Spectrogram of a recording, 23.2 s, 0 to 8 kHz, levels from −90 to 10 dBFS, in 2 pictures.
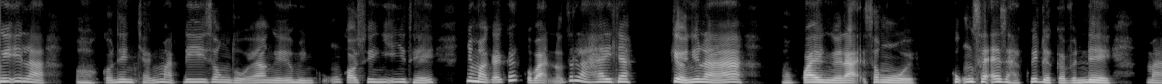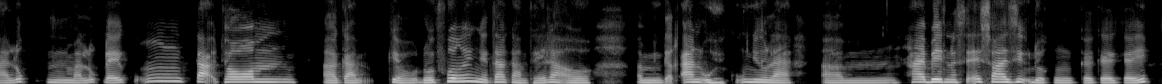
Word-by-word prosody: nghĩ 290 +1 +1
là, 220 -9 -1 0.3
ờ, 200 - -8 0.2
có 200 - -5
nên 230 +1 -1
tránh 205 +3 -6
mặt 220 -4 -4
đi, 235 0 -2
xong 225 -2 -4
rồi 180 -3 -5
á 205 +1 -1
người 200 -2 -2
yêu 200 +2 -1
mình 185 -2 -3
cũng 235 - -13
có 215 -1 -1
suy 235 +3 -4
nghĩ 230 0 -4
như 245 0 -3
thế. 205 +1 -2 0.3
Nhưng 335 -2 +6
mà 260 -4 +5
cái 220 +1 -1
cách 390 - -3
của - - -1
bạn - - +1
nó - - -7
rất 370 - -1
là 325 -6 +1
hay 255 +2 0
nha, 270 -1 +2 0.4
kiểu 260 -8 +6
như 240 +5 +3
là 225 -5 +4
á, 240 0 +4 0.4
à, 190 - -7
quay 220 0 +6
người 195 -2 +3
lại 195 -1 +3
xong 225 -2 0
rồi 180 -5 +2 0.4
cũng 255 +1 0
sẽ 265 0 +2
giải 215 -9 -3
quyết 270 +1 0
được 220 -5 +2
cái 190 -1 -1
vấn 190 +3 -1
đề 205 -5 +5 0.4
mà 185 -3 -4
lúc 255 +8 -3 0.2
ừm, 205 -3 -3
mà 180 -1 -3
lúc 220 +6 -4
đấy 205 0 +1
cũng 315 +2 -2
tạo 270 -2 +3
cho, 245 0 +3
ưm, 245 -1 +1 0.3
à, 195 -1 -1
cảm 185 -2 0 0.3
kiểu, 180 -6 -1
đối 200 +1 +1
phương 290 +6 +4
ấy, 300 +1 +4
người 255 -6 +3
ta 235 +2 0
cảm 205 -5 -3
thấy 185 +3 -3
là, 230 -1 +1
ờ, 185 -3 -1 0.4
à, 200 - -6
mình 195 -1 0
được - - -6
an 235 0 +4
ủi 210 -4 +1
cũng 240 0 -4
như 225 -1 +3
là, 195 -4 +1 0.3
ờm, 185 -1 -4 0.6
hai 245 -1 +2
bên 240 -1 +8
nó 225 - +2
sẽ 260 +4 -1
xoa 250 -2 +4
dịu 240 -1 0
được, 190 -3 -1
ừm, 190 -2 -2
cái 190 -1 -2
cái 185 0 +2
cái, 195 +8 +3
220 Hz, 235 wpm, -24 LUFS, 195-245 Hz, 0.6 s, bên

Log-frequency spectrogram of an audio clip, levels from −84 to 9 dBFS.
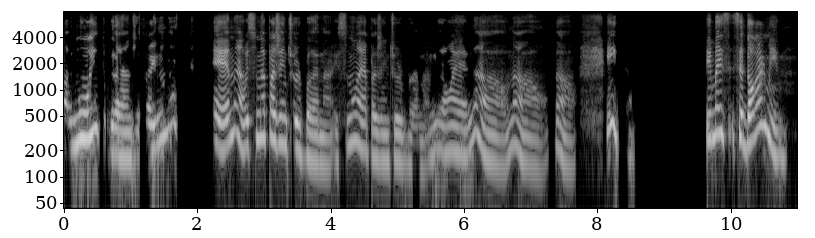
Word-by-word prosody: Ô 230 -2 -1
muito 280 +7 +6
grande 165 -3 +1
isso 210 +6 -13
aí 200 0 +4
não 280 +6 0 0.7
é, 225 -4 +6
é 230 - +4
não 300 -9 0
isso 225 +5 0
não 280 - +2
é - - +2
para 275 -2 +3
gente 240 -3 -2
urbana, 155 -8 -1
isso 160 +9 -10
não 255 +1 -3
é 210 -3 -1
para 170 -2 -2
gente 155 0 -6
urbana, 145 -2 -7
não 195 +1 -6
é 180 -3 -3
não, 160 - -4
não, 145 - -8
não, 145 - -8 0.4
então 380 -5 -1 1.1
E, - - +2
mas, 310 0 +3
você 295 -4 +2
dorme? 245 - +3
205 Hz, 170 wpm, -23 LUFS, 155-260 Hz, 1.1 s, muito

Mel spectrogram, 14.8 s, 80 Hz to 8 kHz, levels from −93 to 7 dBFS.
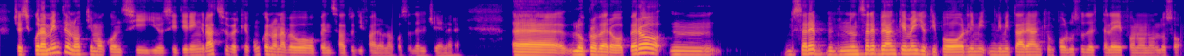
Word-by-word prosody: cioè 140 - -1
sicuramente 165 - +3
è - - +5
un - - 0
ottimo 150 -4 -2
consiglio, 105 -4 -7
sì, 105 +3 -11
ti 120 - -5
ringrazio 125 +7 -2
perché 120 0 -6
comunque 135 +6 -5
non 125 -2 -3
avevo 110 -3 -1
pensato 105 -1 -8
di 100 0 -16
fare 100 -1 -9
una 100 -1 -13
cosa 95 - -19
del 100 0 -12
genere. 95 0 -15 0.6
Ehm, 115 -4 +4
lo 140 -1 +4
proverò, 120 -6 +3
però, 195 - +5
mhmm, 140 -2 -5 0.9
sareb 160 +2 +1
non 150 +2 -1
sarebbe 170 +1 +2
anche 165 0 +3
meglio 165 -3 0
tipo 120 -1 +3
limi 130 +1 -4
limitare 130 -1 -1
anche 125 -1 -4
un 110 - -15
po' 115 - -4
l'uso 120 +1 -9
del 115 -1 -6
telefono? 110 -2 -4
Non 105 +1 -11
lo 110 - -9
so. - - -13
120 Hz, 170 wpm, -21 LUFS, 110-145 Hz, 0.9 s, è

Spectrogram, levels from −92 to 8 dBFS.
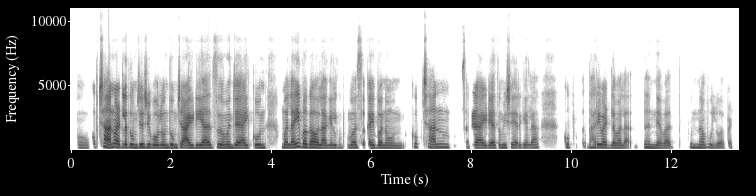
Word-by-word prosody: हो, 195 -1 -11
खूप 245 - -11
छान 260 -5 +7
वाटलं 225 -2 +6
तुमच्याशी 225 +1 +2
बोलून. 205 0 +2
तुमच्या 215 +1 +2
आयडियाज 200 +1 +2
म्हणजे 210 -1 +2
ऐकून 200 +2 0 0.4
मलाही 215 +5 +4
बघावं 225 -3 +5
लागेल 195 0 0 0.2
मग 205 0 -3
असं 210 - -7
काही 200 -1 +2
बनवून 185 -2 -3 0.2
खूप 250 -1 -9
छान, 230 -1 -2 0.3
सगळ्या 205 -2 -1
आयडिया 190 0 0
तुम्ही 205 +1 -4
शेअर 200 -2 -3
केल्या. 205 +1 -6 0.5
खूप 230 -2 -6 0.3
भारी 215 0 -1
वाटलं 195 -3 0
मला. 190 -1 -5 0.3
धन्यवाद! 195 -6 -4 0.4
पुन्हा 210 -2 -4
बोलू 205 -4 -7
आपण. - - -12
205 Hz, 145 wpm, -23 LUFS, 195-220 Hz, 0.5 s, छान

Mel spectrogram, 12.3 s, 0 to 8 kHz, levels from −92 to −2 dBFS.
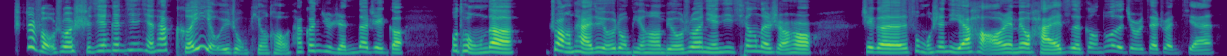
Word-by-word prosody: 是 - - +1
否 - - 0
说 255 -1 +2
时 245 -1 -6
间 295 +4 -2
跟 315 -1 -4
金 340 +1 -10
钱 240 -7 -3
它 315 - +2
可 - - -2
以 - - +3
有 - - -4
一 195 - -3
种 185 -5 -8
平 180 0 -9
衡？ - - -6
它 240 - -6
根 300 +2 -4
据 270 -3 -10
人 190 -1 -5
的 250 -1 0
这 230 -2 -2
个 195 -3 +1 0.4
不 300 - -5
同 215 -8 -3
的 210 -5 +8 0.3
状 290 -9 +3
态 210 -6 +5
就 230 - -6
有 215 -2 -2
一 - - -2
种 215 -2 -4
平 205 -3 -7
衡。 200 0 -2
比 195 - -6
如 190 +1 -3
说 250 +1 +1
年 220 -2 -3
纪 235 0 -9
轻 275 +3 -6
的 225 -4 0
时 210 -4 -3
候 190 +4 +1
儿， 185 - -1 0.5
这 240 -1 -1
个 205 -1 +6
父 280 - -10
母 205 -5 -9
身 255 +2 -5
体 240 - -7
也 225 0 +5
好， 205 -5 +2
也 215 - +2
没 230 - -3
有 225 - +5
孩 185 -2 +3
子， 220 0 -3
更 225 +1 -10
多 290 +2 -7
的 245 - 0
就 215 -2 -8
是 200 - -8
在 195 -1 -1
赚 210 - -5
钱。 170 0 -4
225 Hz, 320 characters per minute, -26 LUFS, 200-250 Hz, 0.5 s, 的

